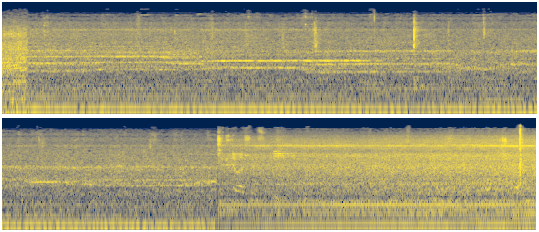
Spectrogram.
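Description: Steady low vehicle rumble with faint, indistinct voices. About eleven seconds in it switches abruptly to a different steady hum.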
